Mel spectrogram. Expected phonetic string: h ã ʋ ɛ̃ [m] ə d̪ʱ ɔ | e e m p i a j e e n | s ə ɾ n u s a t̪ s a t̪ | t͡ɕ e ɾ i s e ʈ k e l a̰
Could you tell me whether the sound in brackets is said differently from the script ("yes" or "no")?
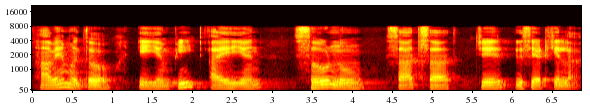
no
